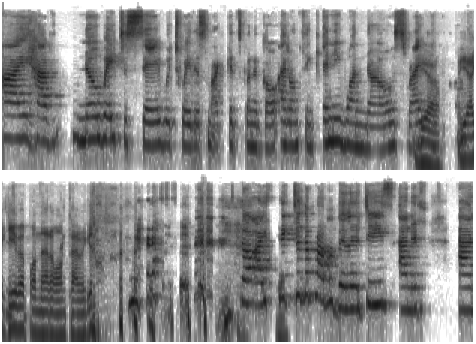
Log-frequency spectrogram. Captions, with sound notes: I have no way to say which way this market's gonna go. I don't think anyone knows. - Yeah, I gave up on that a long time ago. (laughing) - I think to the probabilities,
